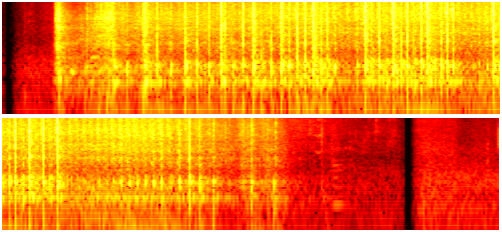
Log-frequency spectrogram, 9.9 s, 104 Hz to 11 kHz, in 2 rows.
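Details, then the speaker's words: 1968 Oldsmobile Delmont 88, parked 36 years, first start on gas poured into the carb. It runs ragged and sputtering, with irregular pops over a rough idle, then dies after several seconds. Misfire suspected from a bad spark plug or camshaft, not a valve. "popping. Is that a valve? >> No. Might be a bad funky spark funky spark plug or a cam shaft. One or the other."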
